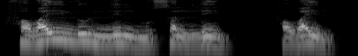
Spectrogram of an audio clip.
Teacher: فویل للمصلین، فویل، فا پر زبر ہے، وا اور یا کو اکٹھے پڑھیں گے کیونکہ یا پر جزم ہے۔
